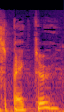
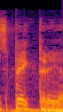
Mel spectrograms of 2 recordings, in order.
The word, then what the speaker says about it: Spectre: De hecho se escribe Spectre, así que Spectre.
